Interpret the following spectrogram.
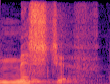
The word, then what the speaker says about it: mischief: The night Max wore his wolf suit, he made mischief. What's mischief? Can we pad out those syllables, mischief? Ready? Mischief. 2 syllables.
